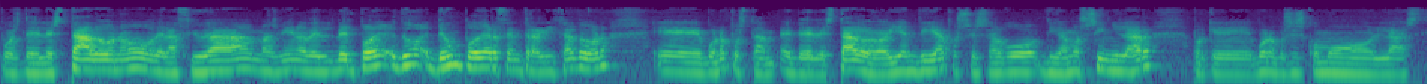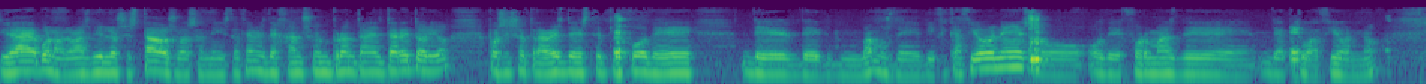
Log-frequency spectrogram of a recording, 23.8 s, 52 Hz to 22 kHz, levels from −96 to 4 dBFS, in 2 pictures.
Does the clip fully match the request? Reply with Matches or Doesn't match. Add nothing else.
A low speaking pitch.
Matches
